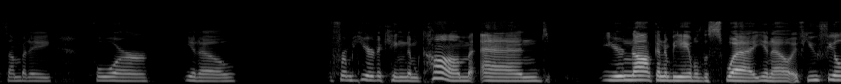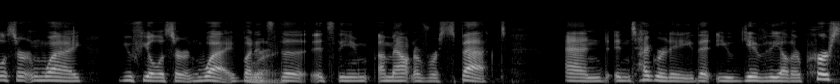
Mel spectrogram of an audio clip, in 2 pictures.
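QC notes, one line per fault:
0.05–2.41 s, automatic gain rising: the level climbs about 4 dB over a couple of seconds, voice and background swelling together as the AGC decides the input's too quiet.
3.12–8.7 s, automatic gain rising again, a bigger push of about 9 dB, leveling off just before "way you feel a".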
